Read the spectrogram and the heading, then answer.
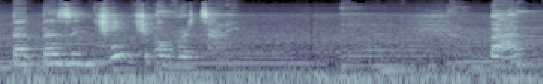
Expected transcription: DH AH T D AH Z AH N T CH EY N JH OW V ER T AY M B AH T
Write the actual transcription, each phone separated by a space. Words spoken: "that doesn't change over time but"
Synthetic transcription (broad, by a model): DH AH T D AH Z AH N T CH EY N JH OW V ER T AY M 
